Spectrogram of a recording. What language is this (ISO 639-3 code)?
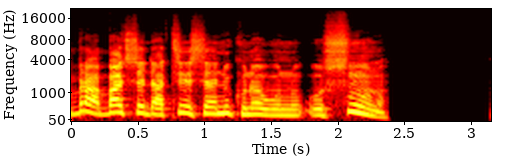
aka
